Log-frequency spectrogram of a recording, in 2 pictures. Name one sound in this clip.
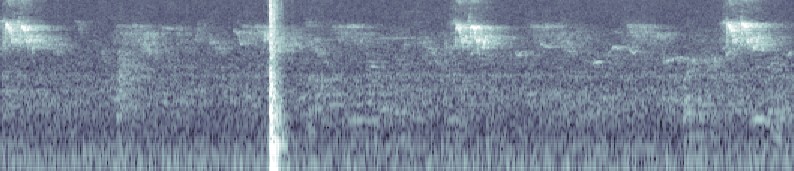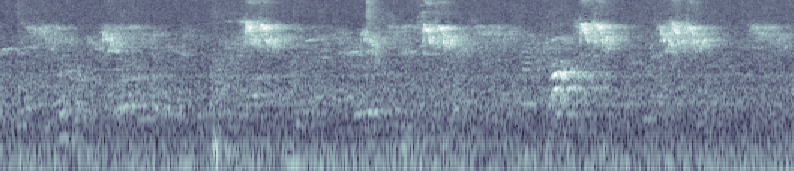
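Footsteps tap steadily on a wooden floor.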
